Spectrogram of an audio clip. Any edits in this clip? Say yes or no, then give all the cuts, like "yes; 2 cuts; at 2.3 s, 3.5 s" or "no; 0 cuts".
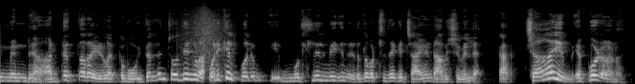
yes; 1 cut; at 2.1 s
